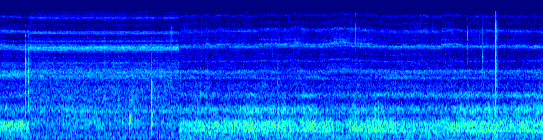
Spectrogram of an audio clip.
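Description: A pot of soup bubbles and simmers over a gas burner.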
